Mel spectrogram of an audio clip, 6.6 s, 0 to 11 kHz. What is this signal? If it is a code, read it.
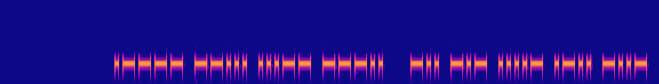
Morse code, heard as a keyed tone, about 30 wpm, 700 Hz. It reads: 1738 DK4LX
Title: Worked All Europe DX Contest - QTC Exchange - 30wpm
